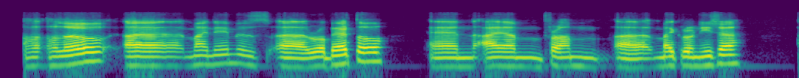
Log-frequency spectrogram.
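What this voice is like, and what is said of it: Poor put-on foreign accent. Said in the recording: “Did you uh, just hear ... his horrible accent?”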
